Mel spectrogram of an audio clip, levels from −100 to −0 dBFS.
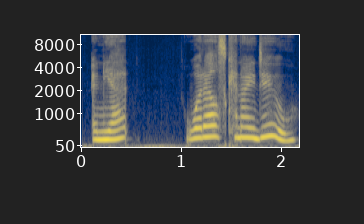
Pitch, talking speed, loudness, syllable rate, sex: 275 Hz, 190 wpm, -14 LUFS, 5.6 syllables/s, female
